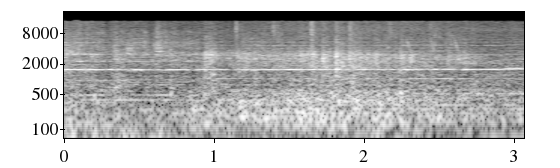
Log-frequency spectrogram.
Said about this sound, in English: Ooh, looks like the train to Hogwarts.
